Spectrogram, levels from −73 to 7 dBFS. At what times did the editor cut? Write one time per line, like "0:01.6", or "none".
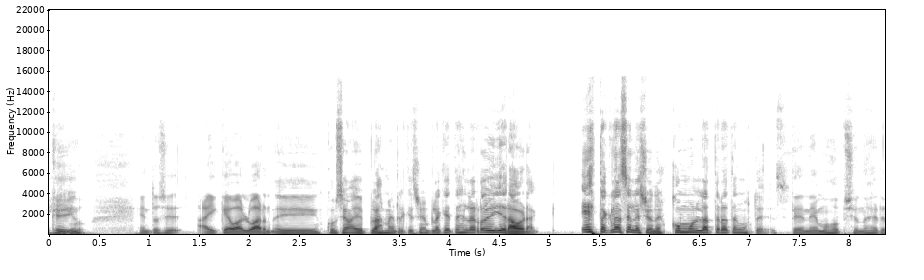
0:02.2
0:04.6
0:06.2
